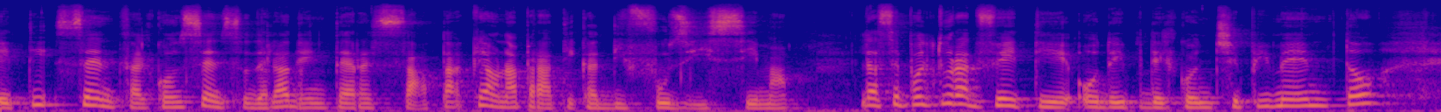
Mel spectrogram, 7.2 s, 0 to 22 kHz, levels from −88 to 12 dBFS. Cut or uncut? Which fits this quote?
cut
